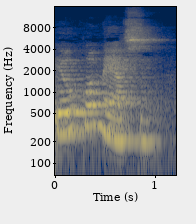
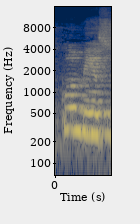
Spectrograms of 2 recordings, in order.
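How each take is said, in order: First: "começo" with an open e, like "é". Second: "Começo" with a closed e, the noun. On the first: Teacher showing the verb, "começo" with an open e. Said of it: "E começo de verbo". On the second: Teacher showing the noun, "Começo" with a closed e. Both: Shown as a demonstration.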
